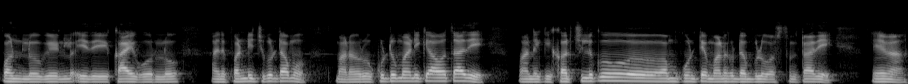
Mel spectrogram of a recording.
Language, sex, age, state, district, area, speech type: Telugu, male, 45-60, Andhra Pradesh, Sri Balaji, urban, spontaneous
